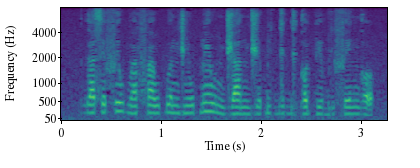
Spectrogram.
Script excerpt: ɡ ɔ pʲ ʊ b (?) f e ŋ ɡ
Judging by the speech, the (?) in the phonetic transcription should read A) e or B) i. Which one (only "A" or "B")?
B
